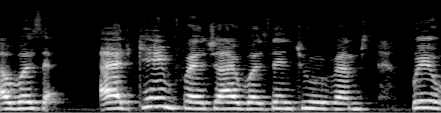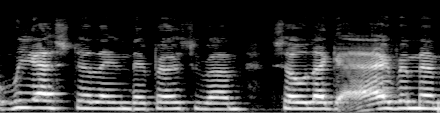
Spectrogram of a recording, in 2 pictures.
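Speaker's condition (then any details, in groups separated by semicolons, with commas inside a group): Anoxic brain injury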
